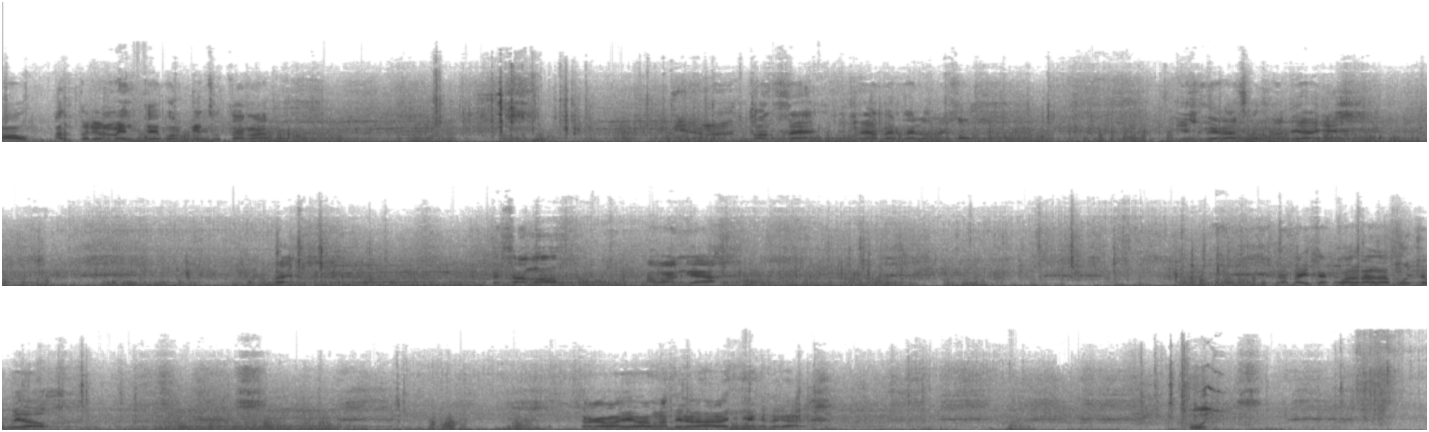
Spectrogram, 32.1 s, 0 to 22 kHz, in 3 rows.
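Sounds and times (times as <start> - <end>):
wind buffeting microphone: 0.0 - 32.0
bike rattling over stones: 1.4 - 23.8, 26.8 - 32.0
tyres on gravel: 29.3 - 32.0.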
